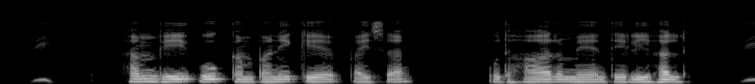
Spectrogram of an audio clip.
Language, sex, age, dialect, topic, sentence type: Magahi, male, 18-24, Central/Standard, agriculture, statement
